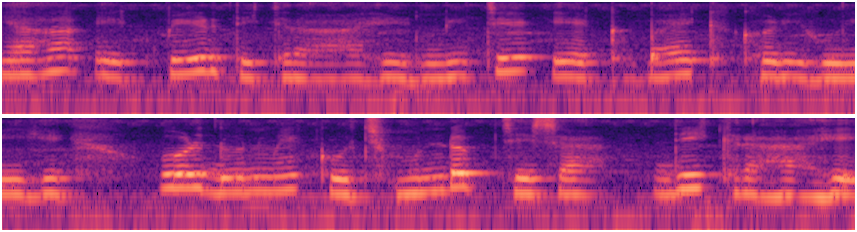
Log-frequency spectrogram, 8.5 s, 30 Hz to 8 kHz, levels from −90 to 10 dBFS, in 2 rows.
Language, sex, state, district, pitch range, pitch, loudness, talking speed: Hindi, female, Uttarakhand, Tehri Garhwal, 190-225 Hz, 200 Hz, -20 LUFS, 155 wpm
